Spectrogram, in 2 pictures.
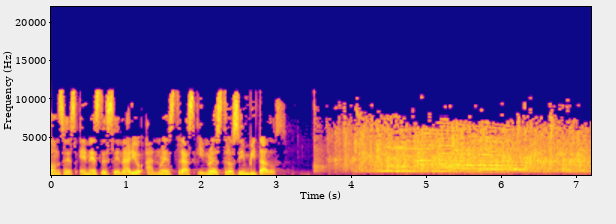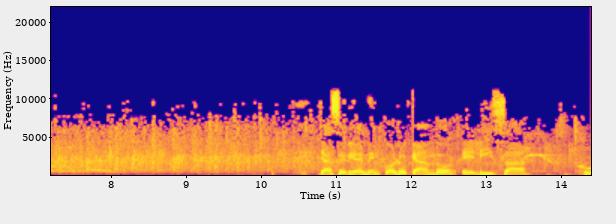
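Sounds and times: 
speech: 0:00.0 - 0:03.8, 0:10.8 - 0:14.3
audience applause: 0:03.5 - 0:14.3.

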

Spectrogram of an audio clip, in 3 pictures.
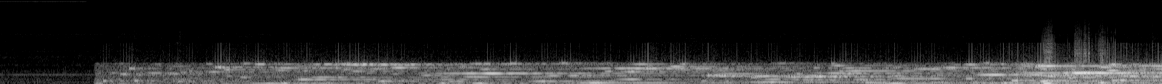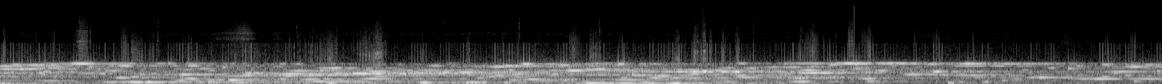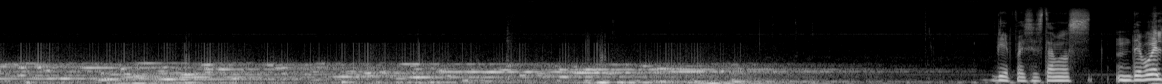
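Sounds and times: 
sonification of Hubble deep-space data: 0:00.9 - 0:34.6
speech: 0:33.4 - 0:34.8.

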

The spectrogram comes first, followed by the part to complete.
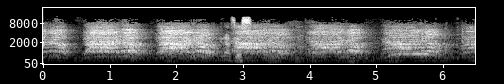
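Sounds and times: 
live-show audience chanting a porra cheer: 0:00.0 - 0:06.4.

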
